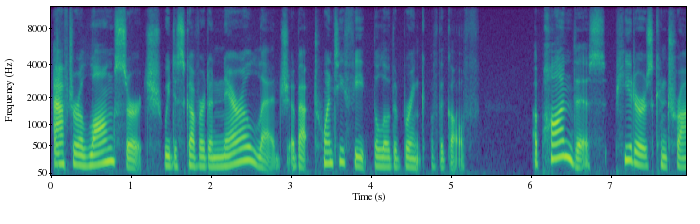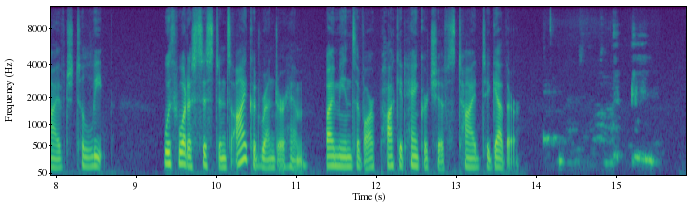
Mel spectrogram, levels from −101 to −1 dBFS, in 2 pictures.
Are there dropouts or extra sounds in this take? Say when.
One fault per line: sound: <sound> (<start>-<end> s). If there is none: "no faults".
sound: throat clearing (14.1-15.6 s)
